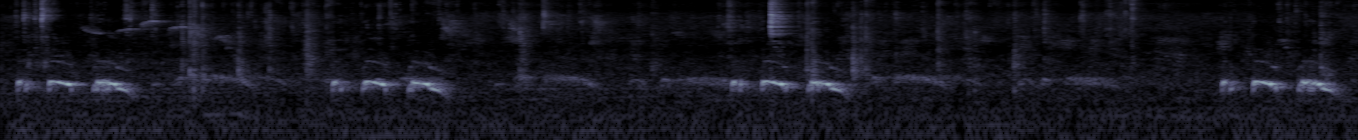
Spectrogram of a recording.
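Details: ['Zebra dove, a breeding male with a big, deep voice singing in the Liw Tan style: four low, throaty coo phrases, each of three or four rolling notes, spaced about three to four seconds apart amid light clicking noises.']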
